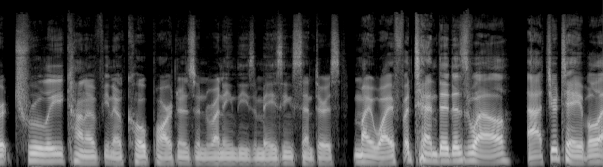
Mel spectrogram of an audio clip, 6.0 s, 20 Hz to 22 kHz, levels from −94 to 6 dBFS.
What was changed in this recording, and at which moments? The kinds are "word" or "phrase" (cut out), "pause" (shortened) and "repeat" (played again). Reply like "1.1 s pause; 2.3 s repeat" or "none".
3.5 s pause

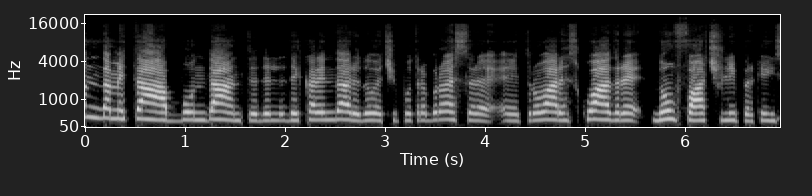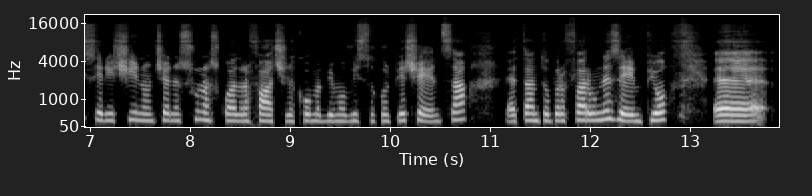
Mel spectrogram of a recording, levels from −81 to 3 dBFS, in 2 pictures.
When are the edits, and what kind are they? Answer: none

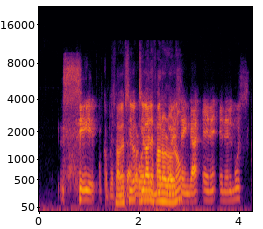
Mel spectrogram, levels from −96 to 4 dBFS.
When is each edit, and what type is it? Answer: 2.0 s phrase

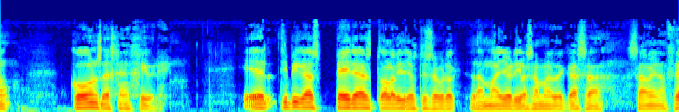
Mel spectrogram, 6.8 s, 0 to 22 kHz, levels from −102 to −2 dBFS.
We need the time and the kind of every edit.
1.0 s word; 2.8 s word; 3.7 s word; 4.0 s word; 4.5 s word; 5.2 s word

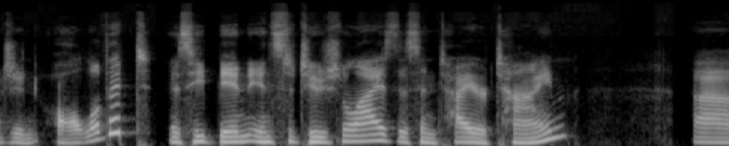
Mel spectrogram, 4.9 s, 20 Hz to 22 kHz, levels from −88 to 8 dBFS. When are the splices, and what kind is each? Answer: 1.0 s pause

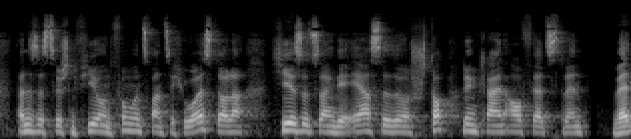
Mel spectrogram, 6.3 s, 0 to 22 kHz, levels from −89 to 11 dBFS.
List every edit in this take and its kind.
4.6 s word

